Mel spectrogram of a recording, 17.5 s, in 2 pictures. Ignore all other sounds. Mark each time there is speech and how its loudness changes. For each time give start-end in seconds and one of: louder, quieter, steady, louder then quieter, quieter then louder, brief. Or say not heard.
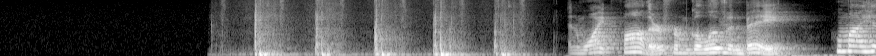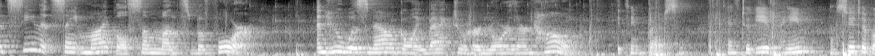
5.7-17.4 steady.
